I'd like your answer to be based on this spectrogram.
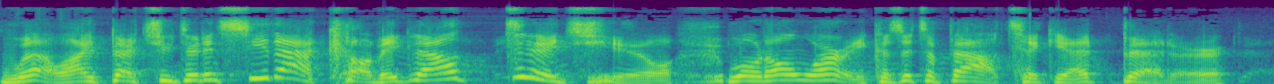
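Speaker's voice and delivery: patronizing voice-over, talking down. Imitating how the narrator talks to the viewer: imitating a condescending narrator. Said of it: "talks condescendingly to the viewer".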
